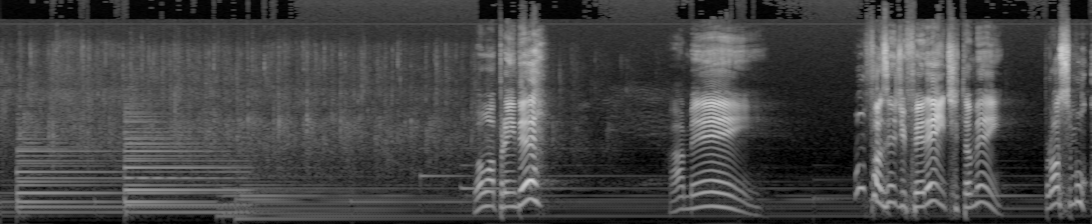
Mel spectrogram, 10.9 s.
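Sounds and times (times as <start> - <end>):
audience clapping: 0.0 - 7.3
sustained keyboard chords: 0.0 - 10.9
speech: 4.7 - 5.5, 6.7 - 7.7, 8.7 - 10.9.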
